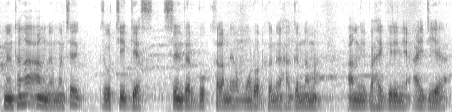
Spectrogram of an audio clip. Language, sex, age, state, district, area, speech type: Bodo, male, 30-45, Assam, Kokrajhar, rural, read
